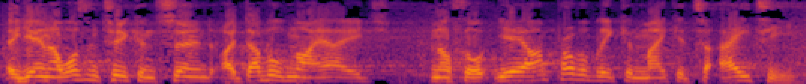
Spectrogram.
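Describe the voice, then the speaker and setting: A man, preaching a sermon in a folksy, self-deprecating way, slowing down to repeat key lines for emphasis. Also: mid-range voice. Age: 50s. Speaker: pastor. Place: large church hall. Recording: reverberant hall with background noise.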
